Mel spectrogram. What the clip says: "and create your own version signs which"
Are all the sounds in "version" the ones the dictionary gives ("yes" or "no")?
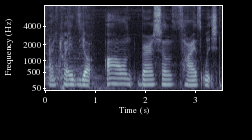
no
